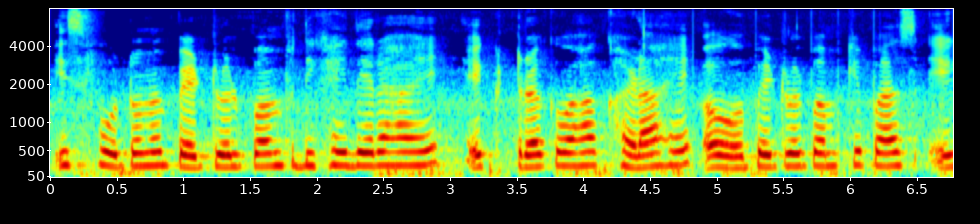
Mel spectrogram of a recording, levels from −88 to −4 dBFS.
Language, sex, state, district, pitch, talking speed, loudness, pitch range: Hindi, female, Bihar, Sitamarhi, 235 Hz, 170 wpm, -13 LUFS, 220-245 Hz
